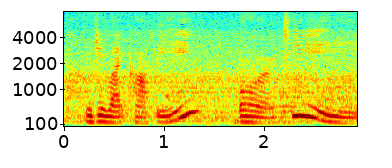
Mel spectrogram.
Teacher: So we have rising and then falling. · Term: choice questions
